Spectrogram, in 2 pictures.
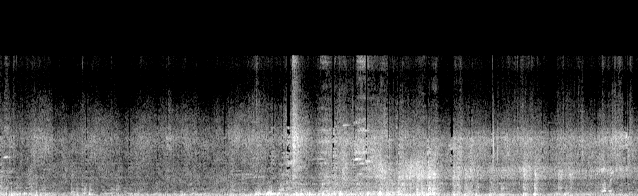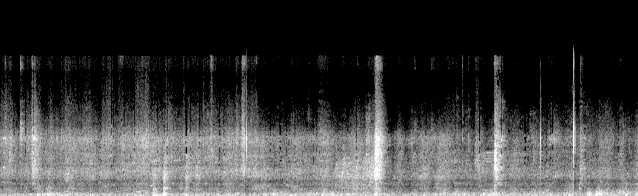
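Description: Passenger train running along the track, heard from inside the coach at an open window: a steady rumble of wheels on the rails, broken by irregular sharp clacks as the wheels cross rail joints.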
